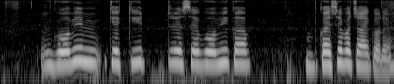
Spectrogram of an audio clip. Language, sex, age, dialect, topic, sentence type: Magahi, male, 31-35, Western, agriculture, question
